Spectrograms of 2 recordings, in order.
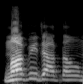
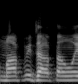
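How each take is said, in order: First: Loud apology. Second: Said in the usual way. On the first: Real, not acted.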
